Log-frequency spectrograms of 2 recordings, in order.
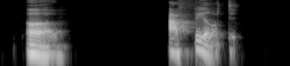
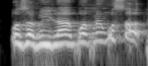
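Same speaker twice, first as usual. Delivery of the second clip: much higher, loud mock calls; everyone calling out; 12 semitones higher, 4 dB louder than usual. The others asking Eli what's wrong, calling loudly. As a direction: shout the questions like a crowd. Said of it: "then they see him acting".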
